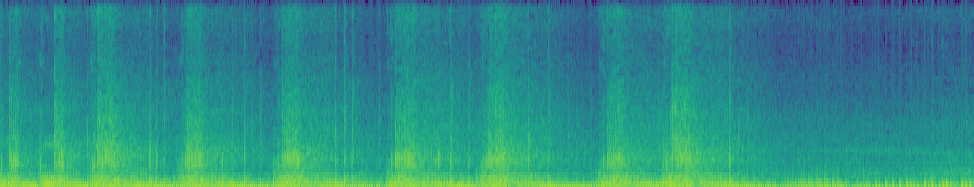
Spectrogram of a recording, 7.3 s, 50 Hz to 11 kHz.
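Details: 2007 Honda CRF150RB dirt bike reassembled after buying as a basket case, with water apparently run through it and new stator ordered; single cylinder blipped about every two-thirds of a second, picking up and dropping back evenly; normal revving.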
